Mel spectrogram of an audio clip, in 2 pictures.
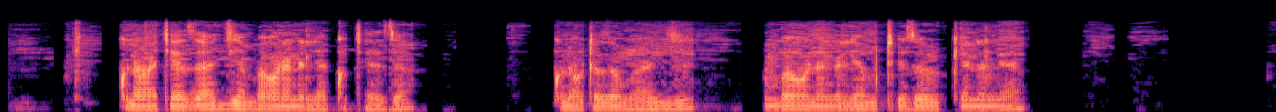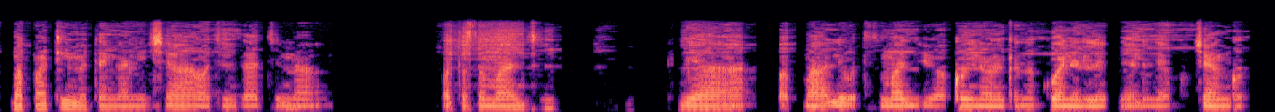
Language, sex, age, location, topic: Swahili, male, 18-24, Nakuru, government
